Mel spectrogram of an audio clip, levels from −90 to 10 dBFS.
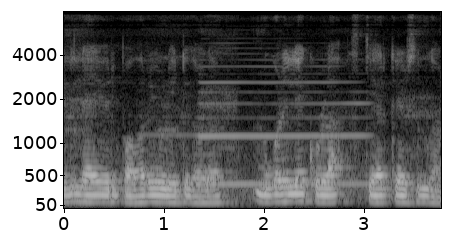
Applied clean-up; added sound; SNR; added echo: none; Wind instrument, woodwind instrument; 13 dB; reverberation time 0.3 s.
